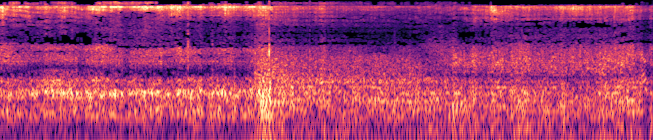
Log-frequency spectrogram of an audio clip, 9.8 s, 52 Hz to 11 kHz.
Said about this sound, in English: we're here at Fort Bragg, and we're at the 82nd Combat Aviation Brigade washstand, and what you hear there in the background is a Black Hawk helicopter. It's his APU is running. He's getting ready to fire it up and take off.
